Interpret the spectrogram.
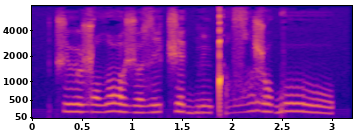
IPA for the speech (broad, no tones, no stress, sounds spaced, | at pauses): t͡ʃ ʉː ʐ ʉ ðˤ o ʒ ɵ z i t͡ʃ e ɡ b ĩ ǃʼ e̤ zˤ i̤ ʐ o ɡ uː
